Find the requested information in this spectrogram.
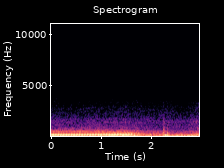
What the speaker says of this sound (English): it's literally just the exhaust.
